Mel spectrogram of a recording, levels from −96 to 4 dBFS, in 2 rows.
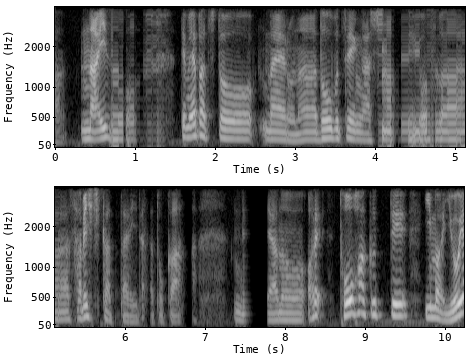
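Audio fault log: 0.68–1.38 s and 4.04–5.19 s, robotic sound from repeated short buffers: in both spans the speech turns into a rigid metallic buzz at 134 Hz that still follows the words loosely. A fixed pitch at that rate fits a segment of roughly 7.5 ms being replayed over and over in place of fresh audio, with most of the signal in each span repeated rather than new. The likely cause is audio reaching the playback side too rarely, so the last short buffer loops while the real material is skipped.
5.57–6.86 s, repeated stalls (stutter): the audio hangs eleven times in quick succession, each stall bridged by extending the last sound, the longest lasting 153 ms. About 391 ms of filler is inserted in total, roughly 30% of the span, yet nothing is dropped. The result is halting, dragging delivery as packets keep arriving later than playout needs them and the jitter buffer repeatedly runs dry.
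7.48–7.80 s, call audio freeze: the sound stops and the last fragment is carried forward as a fading tail that falls to silence for about 190 ms, with 297 ms of fill in all. Playback then resumes exactly where it left off, so no speech is lost but everything after is pushed back by about 0.3 s. This is likely a single delivery hold-up that emptied the jitter buffer until the delayed packets came through.
8.78–10.09 s, jitter buffer slow-down: the speech runs at about 94% speed with pitch unchanged, sounds stretched slightly, in the band-limited G.711 call sound that carries nothing above 4 kHz. Around 79 ms is added by repeating individual pitch periods and pause fragments to rebuild the buffer's reserve.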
